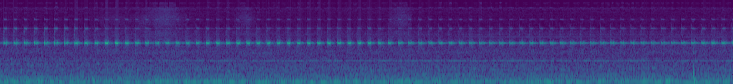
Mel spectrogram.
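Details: Leak detector used on a concrete floor during a water pipe leak search: shrill high beeps about three per second over room hum at a steady fast rate, rising faster nearer the leak, showing that spot is closer to it.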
